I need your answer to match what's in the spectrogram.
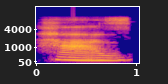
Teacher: La H no es muda como en español, sí se pronuncia y tiene el sonido j, j, como Juan, como Jamaica, es el j y tengo que escucharlo.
